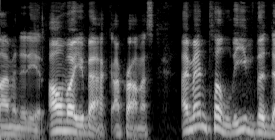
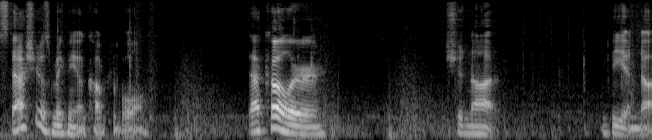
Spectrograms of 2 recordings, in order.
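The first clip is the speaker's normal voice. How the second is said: muffled words pushed through a full mouth; 6 dB quieter than usual. Talking while eating pistachios, with mouth full. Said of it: "mouth is full".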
